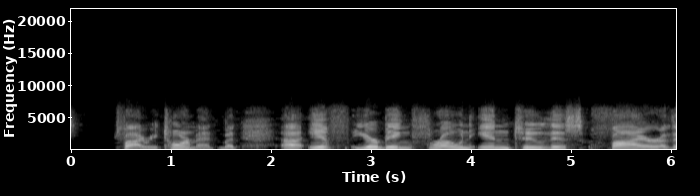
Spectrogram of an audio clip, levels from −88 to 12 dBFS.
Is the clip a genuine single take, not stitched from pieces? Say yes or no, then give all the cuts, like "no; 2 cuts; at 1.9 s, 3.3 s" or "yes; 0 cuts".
yes; 0 cuts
